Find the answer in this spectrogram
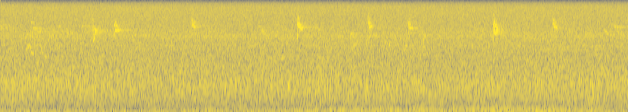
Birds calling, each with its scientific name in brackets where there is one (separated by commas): Rufous-capped Warbler (Basileuterus rufifrons)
